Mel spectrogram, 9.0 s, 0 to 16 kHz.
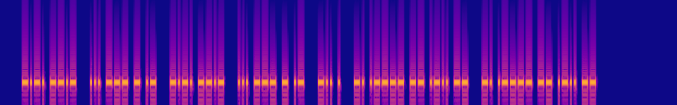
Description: Morse code, heard as a keyed tone, about 44 wpm, 690 Hz. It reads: CQ SOTA CQ SOTA DE N1MLM N1MLM
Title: SOTA QSO Practice 45wpm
